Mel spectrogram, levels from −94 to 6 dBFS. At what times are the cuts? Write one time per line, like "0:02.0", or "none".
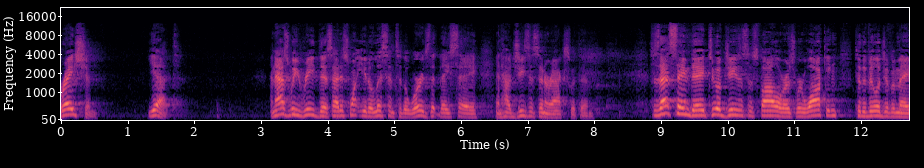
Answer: none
